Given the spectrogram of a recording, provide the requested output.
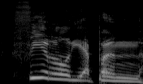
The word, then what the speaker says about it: fierljeppen: Today I'm going to introduce you to one of my favorite sports, firin. Hi, I'm and I pronounce Dutch words and names the way a Dutchman would pronounce them.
